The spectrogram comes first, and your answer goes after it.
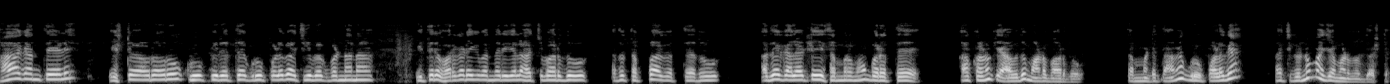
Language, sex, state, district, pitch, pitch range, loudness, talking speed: Kannada, male, Karnataka, Shimoga, 205 Hz, 175-220 Hz, -15 LUFS, 150 wpm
